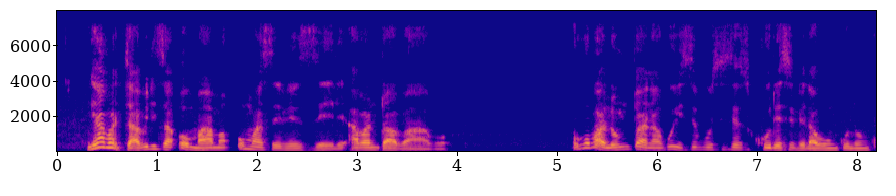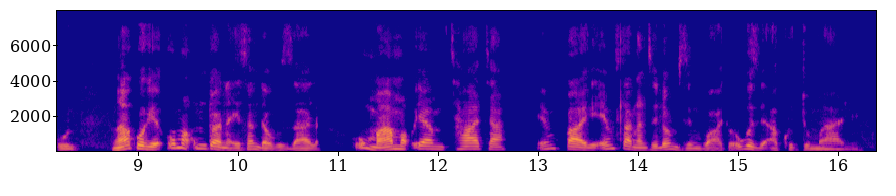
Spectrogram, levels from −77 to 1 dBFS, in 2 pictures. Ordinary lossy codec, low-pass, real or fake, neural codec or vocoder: AAC, 48 kbps; 7.2 kHz; fake; codec, 16 kHz, 16 kbps, FreqCodec, smaller model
